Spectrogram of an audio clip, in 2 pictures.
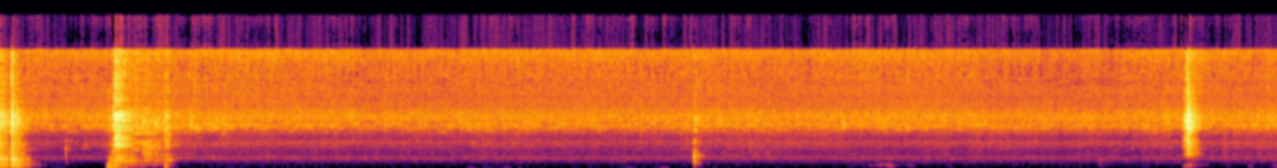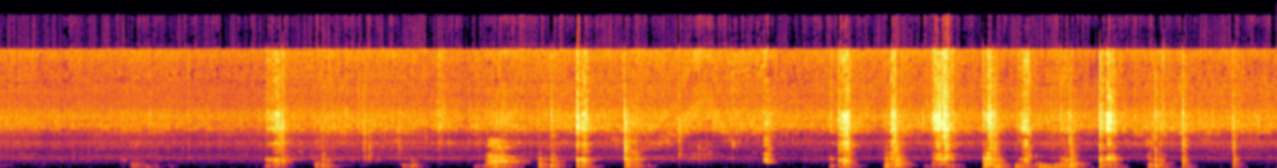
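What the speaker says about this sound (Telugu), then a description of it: "ఒకసారి తిప్పేసుకొని పసుపు, అల్లం పేస్ట్ వేసుకుందామండి." Onions frying in a pan and stirred with turmeric and ginger paste for an egg and tamarind-leaf curry, a low steady sizzle broken by clustered scrapes and clinks of a utensil on the pan that grow busier toward the end.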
